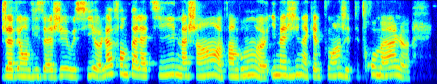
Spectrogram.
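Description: Delivered at a fairly slow pace with hardly any pauses, the speech keeps a fairly even intonation. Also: woman, fairly high pitch for a woman. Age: 30s. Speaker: primary school teacher and mother telling her birth story. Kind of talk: interview testimony. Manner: hesitant with many fillers.

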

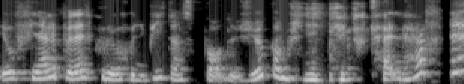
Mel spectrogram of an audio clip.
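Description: A woman with a southwestern French accent and ordinary pitch variation, in dry, close sound with no echo. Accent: southwest French. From southwest France, Gers. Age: 40s. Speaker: sports journalist. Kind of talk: interview.

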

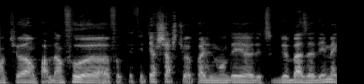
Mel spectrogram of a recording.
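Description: A man talks very fast at a fairly low pitch, somewhat breathy. The recording is very clean, with a silent background and a dry, close sound with no echo. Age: 20s. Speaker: SEO specialist. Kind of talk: casual interview.

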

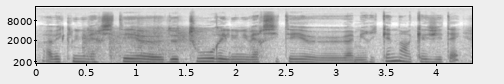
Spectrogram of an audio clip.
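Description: With a slight Dutch accent, a woman speaks at a moderate pace. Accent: very slight Dutch accent in French. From Netherlands. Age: 30s. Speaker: interviewee. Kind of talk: casual chat. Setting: café. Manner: halting.

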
